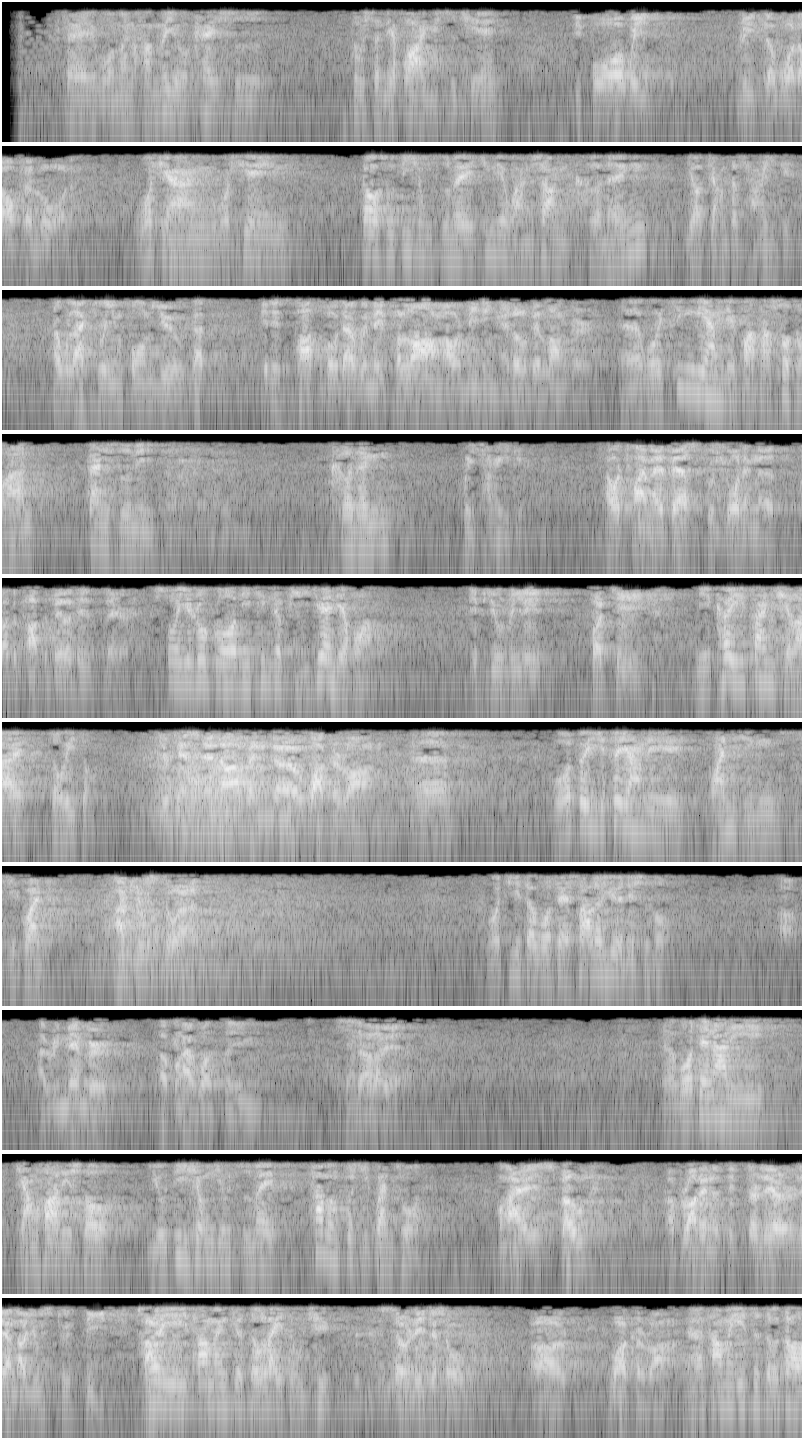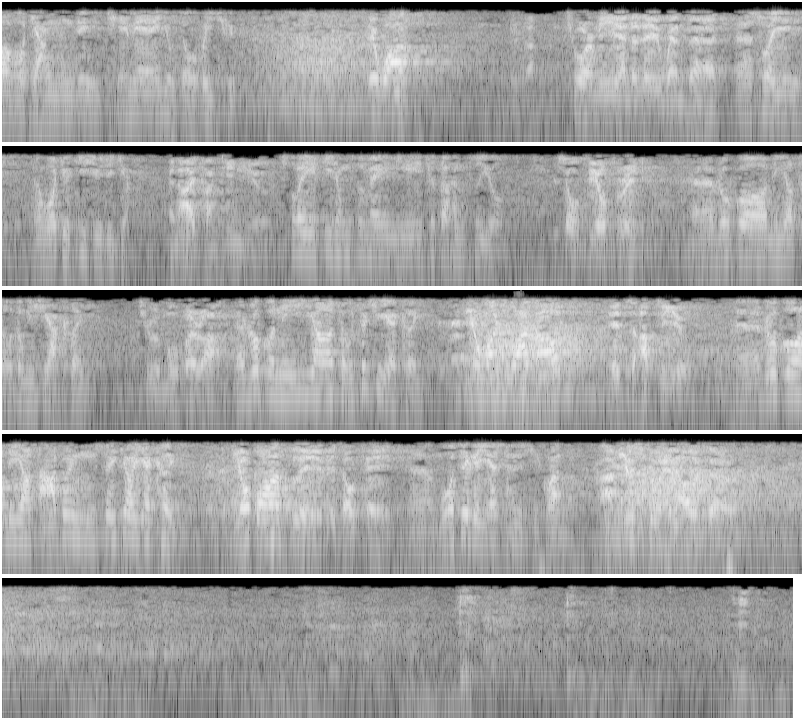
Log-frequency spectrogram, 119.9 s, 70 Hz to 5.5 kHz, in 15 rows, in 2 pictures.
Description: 1989 Special Conference For Service, Hong Kong Stream or download mp3 Summary This message is continued here .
